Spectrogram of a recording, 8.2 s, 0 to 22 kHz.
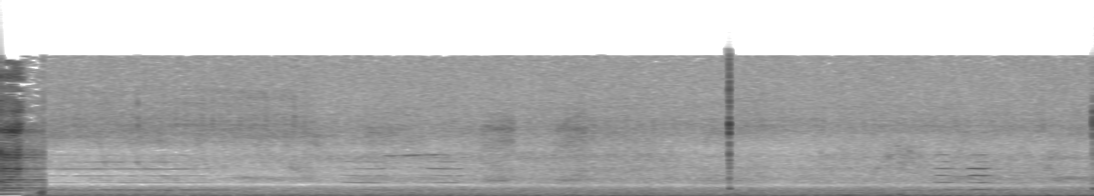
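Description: HGMU-30 diesel-electric locomotive approaching at speed: a steady low rumble of its engine and the running train, growing slightly louder near the end.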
